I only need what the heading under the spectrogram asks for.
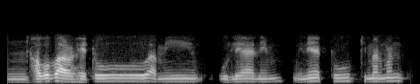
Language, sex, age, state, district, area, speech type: Assamese, male, 45-60, Assam, Lakhimpur, rural, conversation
